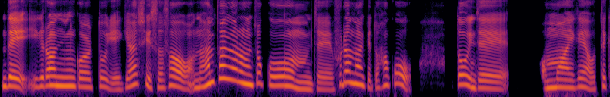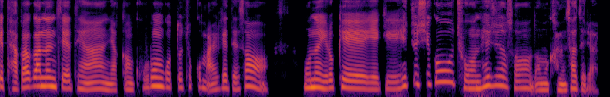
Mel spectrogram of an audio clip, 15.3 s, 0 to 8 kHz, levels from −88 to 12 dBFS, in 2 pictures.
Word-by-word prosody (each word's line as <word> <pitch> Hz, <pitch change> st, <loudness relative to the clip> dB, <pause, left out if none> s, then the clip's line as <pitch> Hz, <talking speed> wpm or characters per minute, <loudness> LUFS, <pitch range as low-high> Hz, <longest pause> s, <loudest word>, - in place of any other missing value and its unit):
근데 230 Hz, -2 st, +8 dB
이런 240 Hz, 0 st, +4 dB
걸 215 Hz, -1 st, 0 dB
또 220 Hz, -3 st, -3 dB
얘기할 160 Hz, -, 0 dB
수 285 Hz, -, -1 dB
있어서 210 Hz, +2 st, +2 dB
어느 200 Hz, -, -2 dB
한편으로는 340 Hz, -, +5 dB
쪼끔 250 Hz, -, +1 dB
인제 155 Hz, 0 st, -3 dB
후련하기도 280 Hz, -, +1 dB
하고 265 Hz, +4 st, -3 dB, 0.5 s
또 275 Hz, -1 st, +3 dB
인제 185 Hz, -4 st, +1 dB, 0.4 s
엄마에게 200 Hz, +2 st, +1 dB
어떻게 220 Hz, +6 st, -3 dB
다가가는지에 215 Hz, +2 st, 0 dB
대한 170 Hz, -2 st, -4 dB
약간 145 Hz, +2 st, -8 dB
고런 235 Hz, +8 st, -2 dB
것도 205 Hz, -1 st, -10 dB
쪼끔 205 Hz, -2 st, -13 dB
알게 165 Hz, +6 st, -5 dB
돼서 180 Hz, +5 st, -4 dB, 0.4 s
오늘 200 Hz, 0 st, +1 dB
요렇게 185 Hz, -2 st, 0 dB
얘기해 170 Hz, +6 st, -4 dB
주시고 300 Hz, +5 st, -4 dB
조언해 185 Hz, +3 st, -3 dB
주셔서 205 Hz, -7 st, -6 dB
너무 150 Hz, +1 st, -6 dB
감사드려 145 Hz, +1 st, -6 dB
210 Hz, 330 characters per minute, -26 LUFS, 180-245 Hz, 0.5 s, 근데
